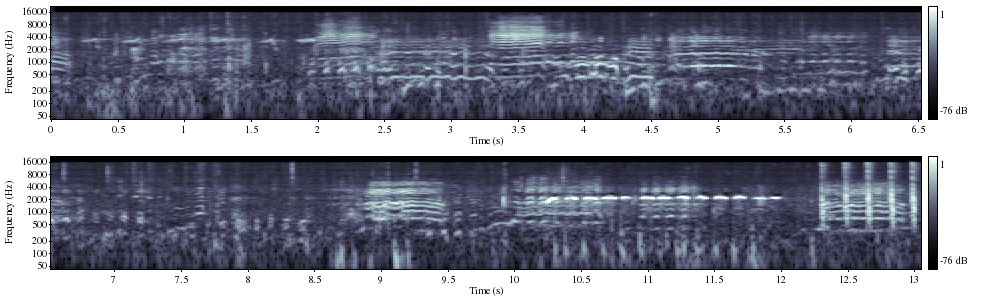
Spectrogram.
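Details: Goats in the Dominican Republic, being let loose, give a rapid series of overlapping bleats from several animals, tremulous and rising, with brief high chirps and a sustained whistle-like tone near the end.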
